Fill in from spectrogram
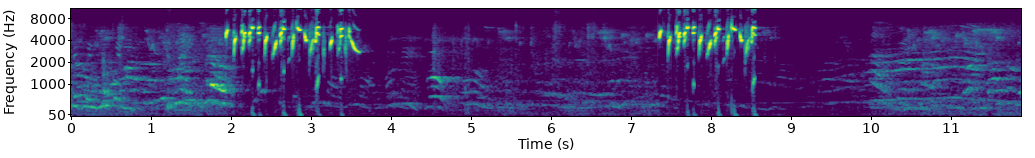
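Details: European goldfinch song: two loud bursts of fast, high, tinkling twitters, each lasting about one to two seconds, separated by stretches of a person talking, with speech again at the end.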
